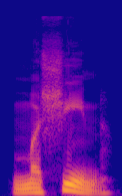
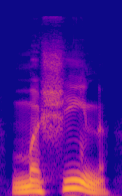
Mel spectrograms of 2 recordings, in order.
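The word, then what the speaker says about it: machine: स्रोत का उदाहरण देखिए, मशीन, जोर शीन पर है, तो पहला अ पूरी तरह मैं नहीं बोला जाता, वो शॉ बन जाता है। हाँ, मशीन, मशीन।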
